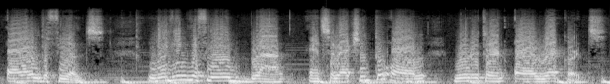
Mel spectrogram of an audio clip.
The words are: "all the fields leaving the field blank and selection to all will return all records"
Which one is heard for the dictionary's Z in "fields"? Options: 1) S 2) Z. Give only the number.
1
